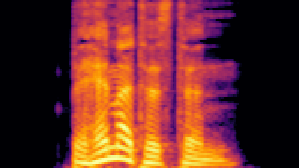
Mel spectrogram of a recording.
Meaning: 1. superlative degree of behämmert 2. inflection of behämmert: strong genitive masculine/neuter singular superlative degree
- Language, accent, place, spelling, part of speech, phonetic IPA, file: German, Germany, Berlin, behämmertesten, adjective, [bəˈhɛmɐtəstn̩], De-behämmertesten.ogg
